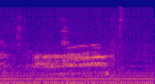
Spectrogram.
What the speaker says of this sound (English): I've been around cats or had cats that make those sounds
